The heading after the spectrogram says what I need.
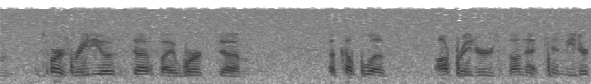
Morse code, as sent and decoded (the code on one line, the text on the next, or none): none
